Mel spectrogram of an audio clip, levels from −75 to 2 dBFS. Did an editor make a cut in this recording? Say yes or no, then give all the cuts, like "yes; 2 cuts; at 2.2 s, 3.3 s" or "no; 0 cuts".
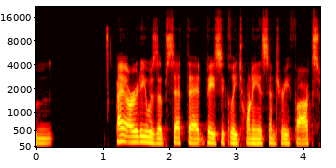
no; 0 cuts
